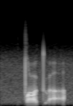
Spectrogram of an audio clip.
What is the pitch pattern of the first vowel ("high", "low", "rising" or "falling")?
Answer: rising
